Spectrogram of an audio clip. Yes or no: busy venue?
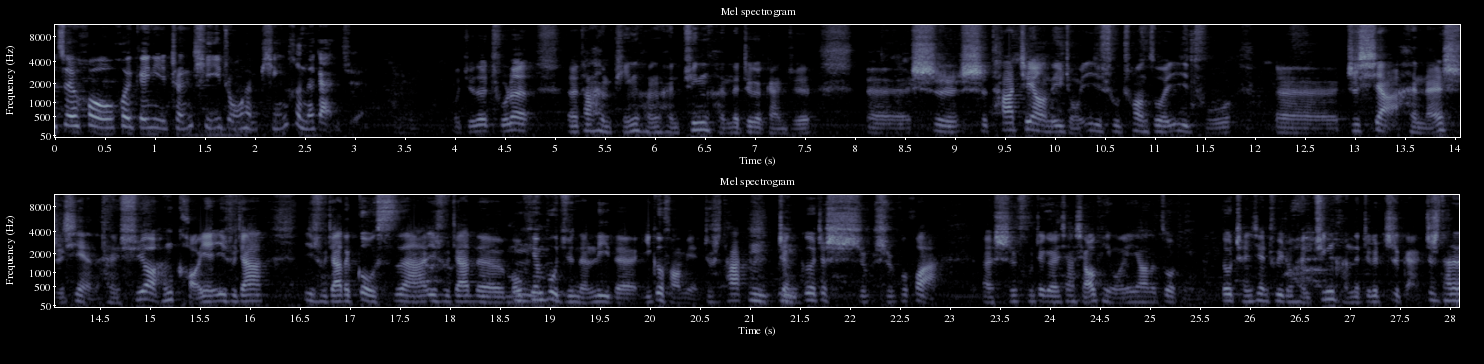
yes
